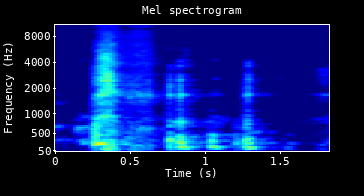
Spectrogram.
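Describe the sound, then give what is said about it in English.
A single loud sneeze bursts out near the start, after eating spicy food, followed by a few softer breathy huffs and sniffs trailing off. “Drinking water, eating yogurt, coughing, tearing up, and sneezing.”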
